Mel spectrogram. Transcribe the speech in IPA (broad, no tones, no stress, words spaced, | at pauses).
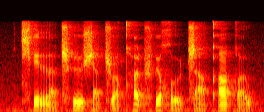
t͡ɕʰɪra̰ʈ͡ʂʰʉ ʃa̰ʈ͡ʂṵ qʰuʈ͡ʂʰʉχṵ ʈ͡ʂa̰ qʼa qṵ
